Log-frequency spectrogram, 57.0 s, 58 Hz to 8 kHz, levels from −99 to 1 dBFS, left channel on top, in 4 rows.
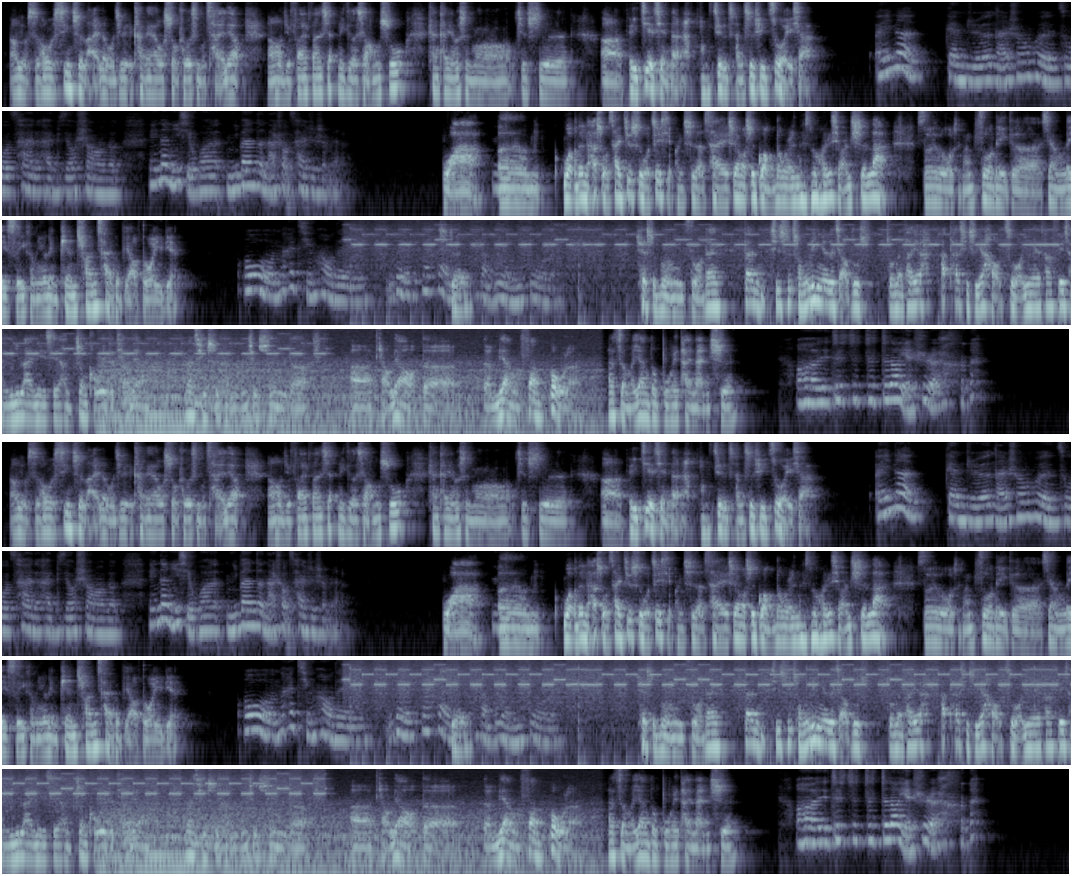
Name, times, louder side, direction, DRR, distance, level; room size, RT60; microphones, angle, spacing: voice 1, 0.1-10.8 20.1-21.4 21.7-30.8 34.3-34.8 37.0-44.8 45.2-47.0 47.4-48.9 49.2-50.5 50.8-52.5, left 1 dB, 20° left, 0.7 m, -32 dB
voice 2, 11.6-12.2 12.6-18.7 20.8-21.0 31.7-34.6 34.9-36.0 45.3-45.8 53.3-55.8, right 1 dB, 85° right, 3.1 m, -41 dB
sound 1, 33.0-47.1, right 4 dB, 55° right, 1.4 m, -39 dB
sound 2, 44.0-50.8, left 1 dB, 40° left, 1.6 m, -40 dB
16.5 x 7.6 x 2.8 m
head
